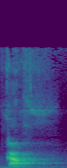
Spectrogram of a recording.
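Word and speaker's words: ق: কাফ কাফ কাফ এটা পাতলা হবে আরেকটা আছে কিন্তু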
